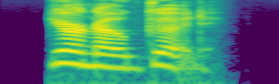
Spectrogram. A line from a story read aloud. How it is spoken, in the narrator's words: he said roughly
